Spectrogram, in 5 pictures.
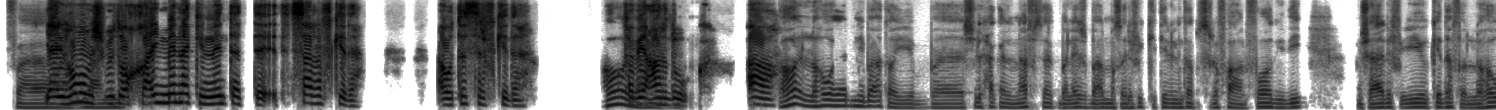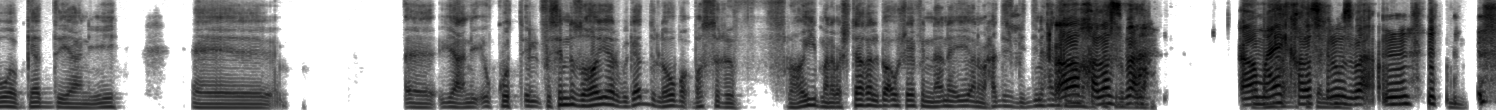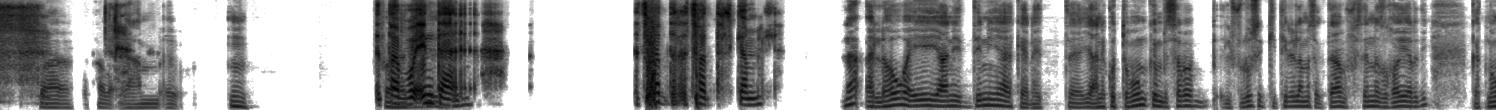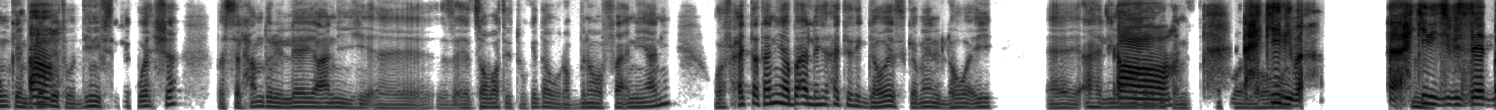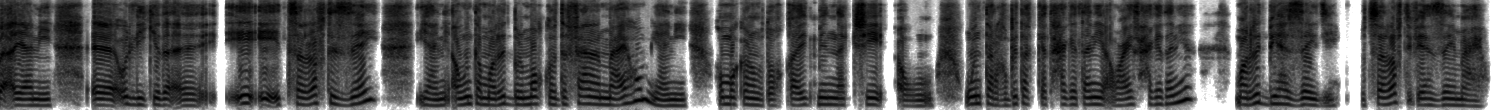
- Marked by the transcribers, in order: tapping; other noise; distorted speech; laugh; unintelligible speech; other background noise
- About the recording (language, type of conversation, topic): Arabic, podcast, إزاي بتتعامل مع توقعات العيلة منك في موضوع الجواز أو الشغل؟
